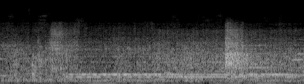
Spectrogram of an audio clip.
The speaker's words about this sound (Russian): Ой, уже поезд подходит. Слышишь, свисток?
